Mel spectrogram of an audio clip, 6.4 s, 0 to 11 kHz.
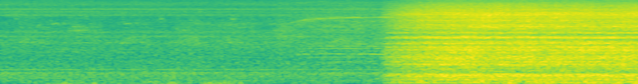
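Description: BR Standard 9F steam locomotive blowing off steam: after a quiet start, a loud, steady rush of escaping steam sets in about four seconds in and holds.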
